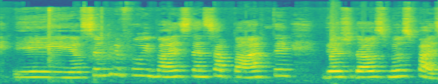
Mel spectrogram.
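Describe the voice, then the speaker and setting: With noticeable background noise behind her, a woman speaks at a very slow pace in a high pitch with ordinary pitch variation. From southern Brazil, rural Rio Grande do Sul (Casca). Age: 60s. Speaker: retired education secretary and teacher. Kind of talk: radio interview.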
